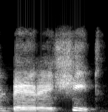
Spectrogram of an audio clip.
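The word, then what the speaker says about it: בראשית: La primera palabra en Génesis, la primera palabra en hebreo, está ahí pronunciada, se dice Bereshit.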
